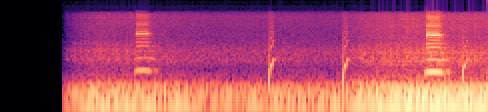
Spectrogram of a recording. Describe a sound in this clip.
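A video game plays short chirping hop sounds.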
